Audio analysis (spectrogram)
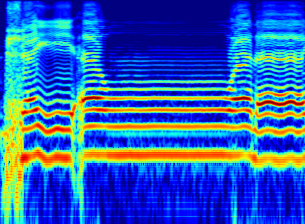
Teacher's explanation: kita perlu baca dengan gunah yaitu ditahan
